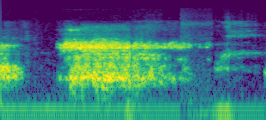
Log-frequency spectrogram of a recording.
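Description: A person taking one slow, deep breath, audible as a breathy rush for about a second.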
